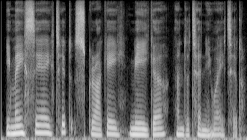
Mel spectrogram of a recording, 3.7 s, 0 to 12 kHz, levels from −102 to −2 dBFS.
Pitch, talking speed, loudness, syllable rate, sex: 150 Hz, 80 wpm, -20 LUFS, 3.9 syllables/s, male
